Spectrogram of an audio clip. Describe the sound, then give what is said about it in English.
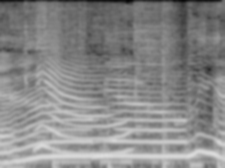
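A person sings a long, drawn-out meow, mimicking a cat with a steady pitch that swoops up in the middle and again at the end. “What if that's your karaoke character? You just do meow.”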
